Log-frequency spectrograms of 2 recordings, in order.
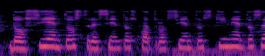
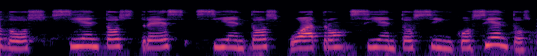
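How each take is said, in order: First: Said in the usual way. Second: Slow, softer literal doscientos and cinco cientos; the way we don't say it; wrong literal form. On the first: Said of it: "decimos cien". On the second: Shown as a demonstration. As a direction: spell out the literal translation deliberately. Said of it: "pero no decimos así".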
